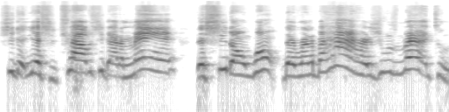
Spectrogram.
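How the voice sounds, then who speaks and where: A woman speaks in a raised, projected voice at an extremely high pitch, with an animated tone and lively intonation. Her fairly quick delivery has a bright, sharp tone. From Mississippi, US South. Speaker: live stream host. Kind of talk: casual chat.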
